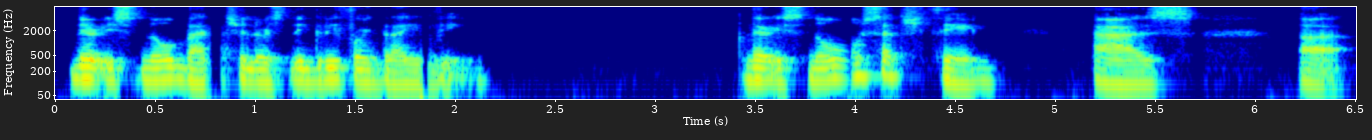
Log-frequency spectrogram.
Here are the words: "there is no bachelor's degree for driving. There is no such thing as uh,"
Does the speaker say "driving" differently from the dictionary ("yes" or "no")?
no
